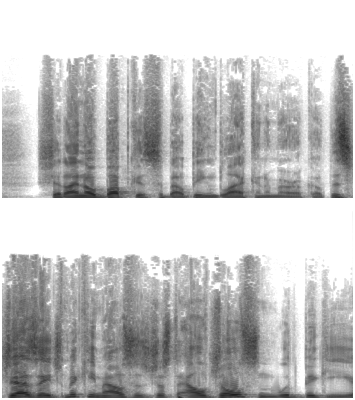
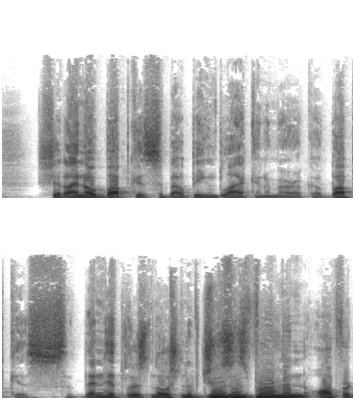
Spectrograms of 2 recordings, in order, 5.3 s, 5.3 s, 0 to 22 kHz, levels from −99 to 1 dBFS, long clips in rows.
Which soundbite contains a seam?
first; 1 cut; at 2.4 s

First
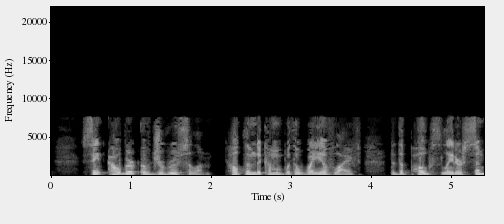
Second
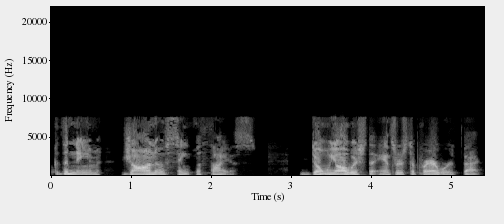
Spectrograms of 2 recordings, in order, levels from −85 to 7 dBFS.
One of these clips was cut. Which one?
second; 1 cut; at 3.0 s

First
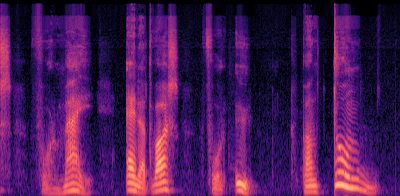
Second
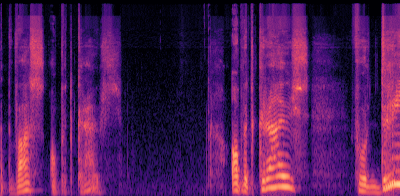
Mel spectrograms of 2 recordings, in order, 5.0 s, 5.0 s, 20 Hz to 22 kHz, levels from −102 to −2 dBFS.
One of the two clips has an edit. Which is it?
first; 1 cut; at 3.6 s

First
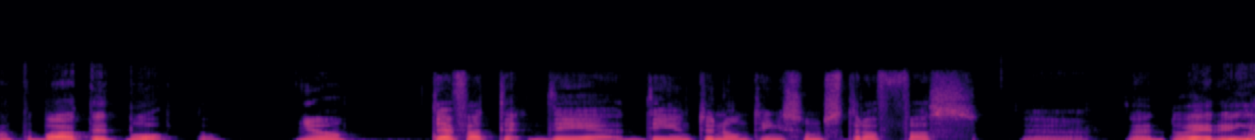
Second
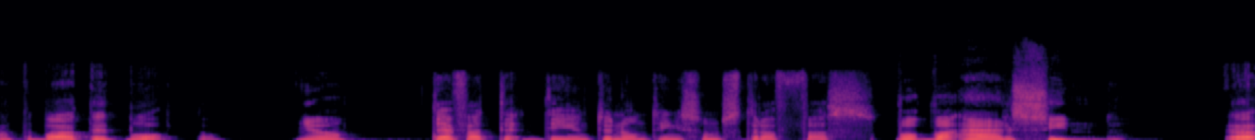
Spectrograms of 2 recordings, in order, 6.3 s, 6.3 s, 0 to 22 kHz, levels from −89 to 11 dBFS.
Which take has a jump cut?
second; 2 cuts; at 2.6 s, 4.5 s

